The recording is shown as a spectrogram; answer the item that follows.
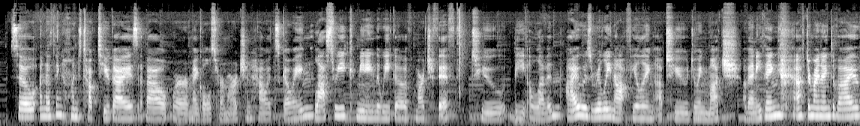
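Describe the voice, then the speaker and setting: Over music in the background, a woman with a fairly low pitch talks at a moderate pace with hardly any pauses. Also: ordinary pitch variation. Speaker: artist. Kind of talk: voiceover narration. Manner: calm, relaxed.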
